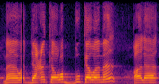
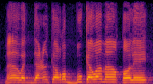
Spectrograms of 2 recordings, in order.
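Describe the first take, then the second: First: The final long vowels sound like 'a'. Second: The final long vowels sound like 'e'. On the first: "A a a a a" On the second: "dibaca orang Syria pakai imalah jadi e"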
